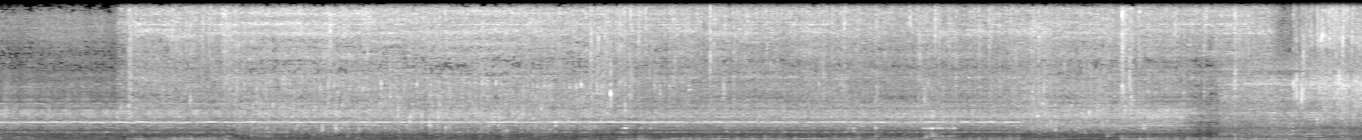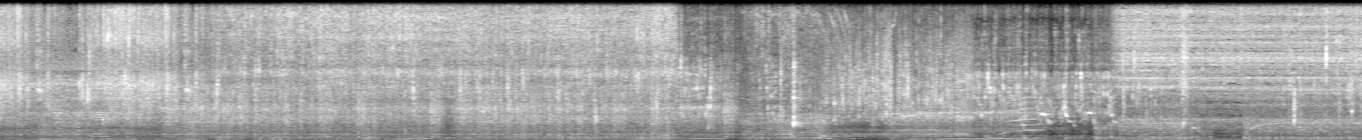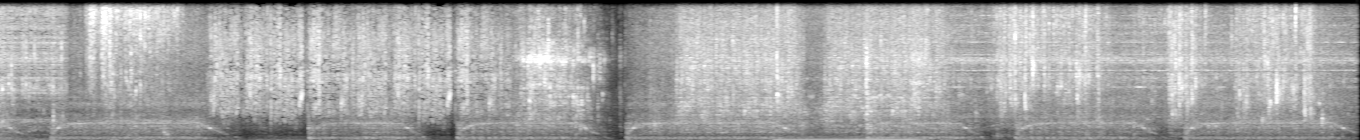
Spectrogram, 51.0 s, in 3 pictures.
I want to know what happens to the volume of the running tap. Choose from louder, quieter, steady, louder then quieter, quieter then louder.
steady.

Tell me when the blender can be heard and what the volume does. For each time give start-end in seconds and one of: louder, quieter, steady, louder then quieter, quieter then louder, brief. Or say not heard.
0.0-51.0 steady.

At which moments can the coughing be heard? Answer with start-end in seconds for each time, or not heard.
43.8-45.8.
